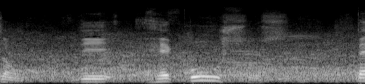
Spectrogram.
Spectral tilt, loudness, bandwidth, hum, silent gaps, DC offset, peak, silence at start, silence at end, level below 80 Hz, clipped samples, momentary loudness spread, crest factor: -6 dB/octave; -18 LUFS; 12.5 kHz; none; none; under 0.1%; 0 dBFS; 0 s; 0 s; -66 dBFS; under 0.1%; 12 LU; 16 dB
